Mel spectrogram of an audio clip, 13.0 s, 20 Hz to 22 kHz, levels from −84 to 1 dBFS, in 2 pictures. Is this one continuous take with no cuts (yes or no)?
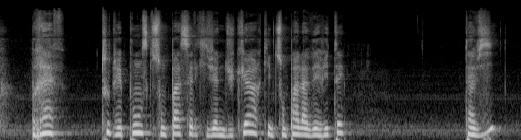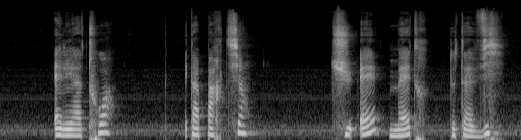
no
